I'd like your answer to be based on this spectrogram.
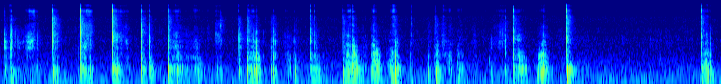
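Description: Around twenty quick, crisp ticks, some sharper and some softer, mixed with faint scratchy traces between them. Each is short and dry with no ring, the papery thud of a nail on a paperback cover. Quiet close room.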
